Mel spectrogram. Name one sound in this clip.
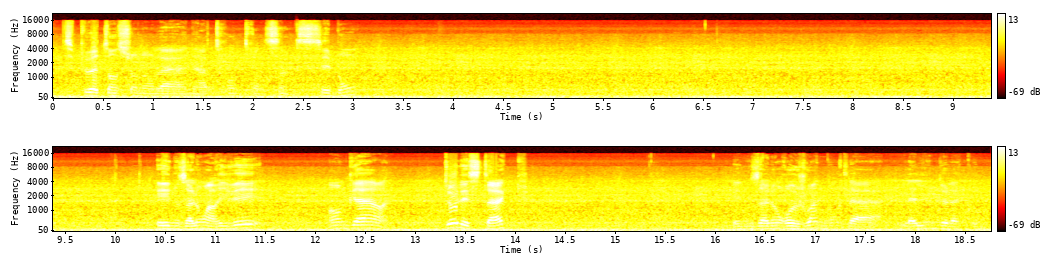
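A train's electric motor hums steadily as it rolls along the rails.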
